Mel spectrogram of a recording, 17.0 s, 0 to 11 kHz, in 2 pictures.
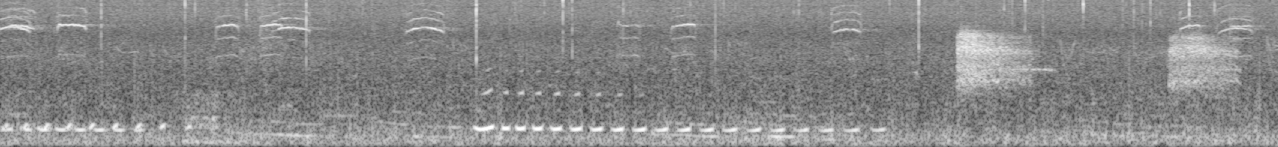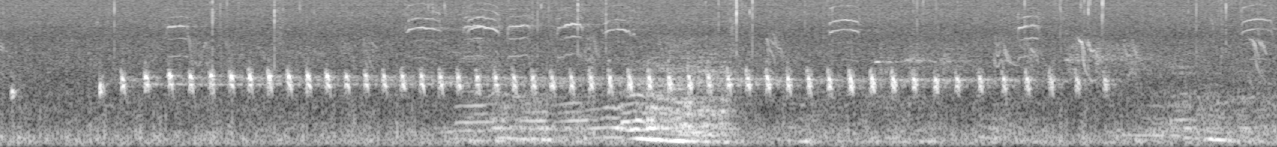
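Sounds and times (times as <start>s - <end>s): high bird chirps: 6.4s - 7.1s, 7.8s - 16.1s
low calls falling in pitch: 11.4s - 15.5s.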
